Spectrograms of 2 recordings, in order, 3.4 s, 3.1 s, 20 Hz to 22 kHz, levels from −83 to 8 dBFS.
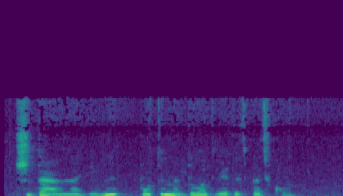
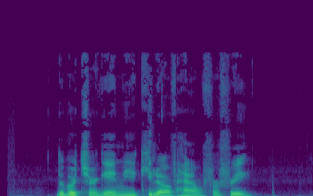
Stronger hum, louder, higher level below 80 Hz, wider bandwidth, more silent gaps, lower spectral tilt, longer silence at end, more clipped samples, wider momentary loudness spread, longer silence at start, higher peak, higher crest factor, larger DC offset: neither; about the same, -22 LUFS vs -24 LUFS; about the same, -60 dBFS vs -56 dBFS; second, 11.5 kHz vs 16.5 kHz; neither; second, -5.5 dB/octave vs -7 dB/octave; about the same, 0.5 s vs 0.6 s; neither; first, 12 LU vs 7 LU; second, 0.15 s vs 0.55 s; about the same, -6 dBFS vs -8 dBFS; about the same, 16 dB vs 18 dB; neither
